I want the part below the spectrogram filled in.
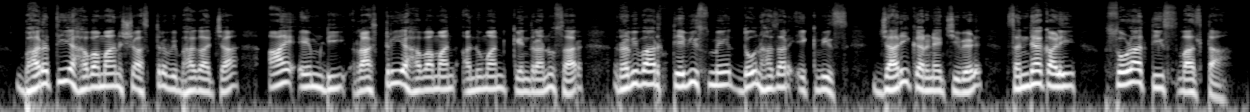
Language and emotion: Marathi, neutral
